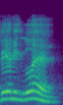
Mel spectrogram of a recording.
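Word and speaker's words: Danilyn: Danny Lynn.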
